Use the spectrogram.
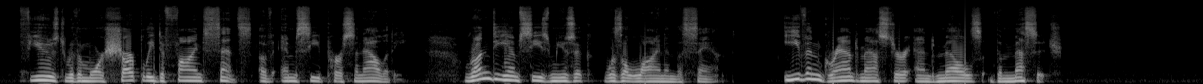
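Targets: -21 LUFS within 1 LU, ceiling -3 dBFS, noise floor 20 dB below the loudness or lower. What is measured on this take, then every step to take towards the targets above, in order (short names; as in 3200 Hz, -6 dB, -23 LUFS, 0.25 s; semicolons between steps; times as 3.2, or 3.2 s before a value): clipped 0.3%; flat tops at -16.0 dBFS; dropouts 5; longest dropout 2.3 ms; loudness -27.0 LUFS; peak -16.0 dBFS; loudness target -21.0 LUFS
-> clip repair -16 dBFS; interpolate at 1.54/6.45/8.33/8.99/9.65, 2.3 ms; gain +6 dB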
